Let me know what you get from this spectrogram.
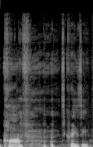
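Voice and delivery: usual speaking voice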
